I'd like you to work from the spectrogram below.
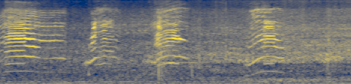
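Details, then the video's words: Angry, nervous white female domestic cat meowing constantly: four drawn-out, harmonic meows, the first long and wavering, then shorter rising-falling cries spaced about a second apart, over a steady low rumbling background. "Angry White Cat Meows CONSTANTLY and Suddenly Gets Nervous"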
